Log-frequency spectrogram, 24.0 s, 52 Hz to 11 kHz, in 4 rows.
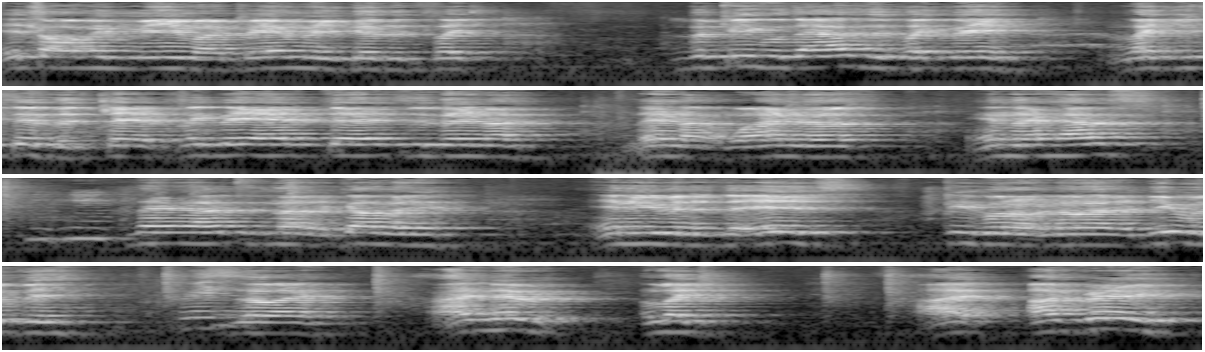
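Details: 24-year-old man with lifelong spastic quadriplegic cerebral palsy after premature birth at 2 lb 4 oz; dysarthria.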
